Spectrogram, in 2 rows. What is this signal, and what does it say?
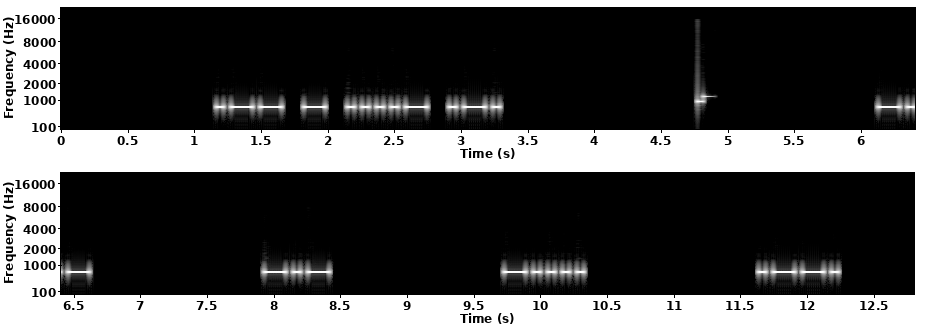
Morse code, heard as a keyed tone, about 22 wpm, spaced as for 9 wpm, 700 Hz. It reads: WT4R KK6P
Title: USA Call Signs - 4 Characters - 8x Character Spacing - 22wpm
